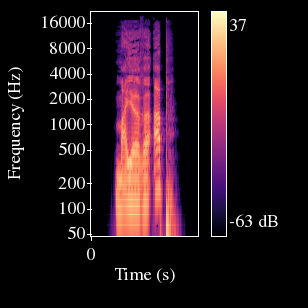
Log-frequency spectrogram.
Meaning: inflection of abmeiern: 1. first-person singular present 2. first-person plural subjunctive I 3. third-person singular subjunctive I 4. singular imperative
- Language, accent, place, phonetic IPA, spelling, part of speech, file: German, Germany, Berlin, [ˌmaɪ̯əʁə ˈap], meiere ab, verb, De-meiere ab.ogg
